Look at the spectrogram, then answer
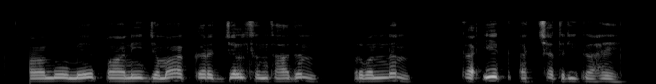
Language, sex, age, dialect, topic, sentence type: Hindi, male, 18-24, Awadhi Bundeli, agriculture, statement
